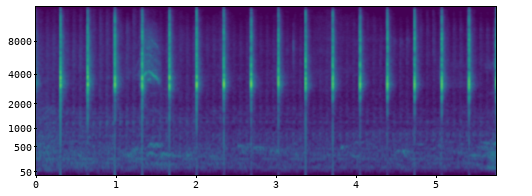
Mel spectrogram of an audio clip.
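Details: Sharp, evenly spaced clicks at about 176 a minute from a focused shockwave therapy unit firing, aimed at swelling and inflammation on the Achilles heel for heel pain, at a mildly uncomfortable pressure; over faint room noise.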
